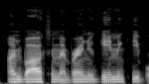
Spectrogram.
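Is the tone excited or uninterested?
uninterested. It is said flatly, as if not caring.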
